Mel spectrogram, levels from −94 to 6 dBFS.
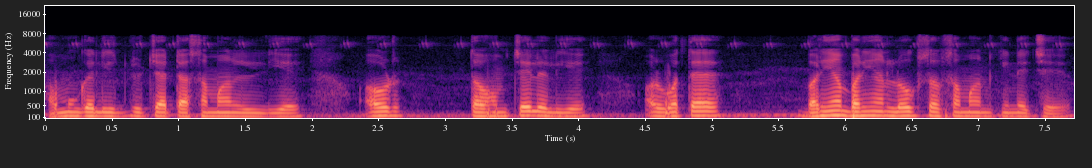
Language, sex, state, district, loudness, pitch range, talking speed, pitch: Maithili, male, Bihar, Madhepura, -19 LUFS, 130-150 Hz, 145 wpm, 135 Hz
